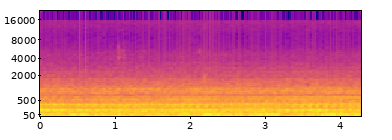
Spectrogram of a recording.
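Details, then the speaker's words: 2015 Kia Sorento 2.4 on a test drive, also carrying code P0011 for cam timing over-advanced: deep steady droning rumble while driving, heard as a wheel bearing noise, seemingly front left. "i do hear a wheel bearing noise sounds like front left"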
